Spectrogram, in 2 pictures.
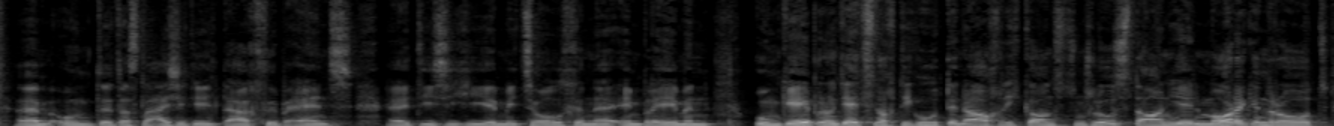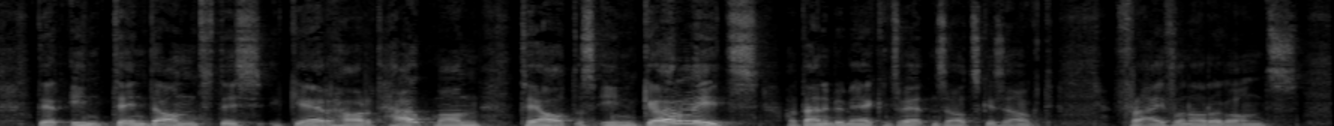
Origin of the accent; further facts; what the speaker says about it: Switzerland; also born or lived in Germany; als Schweizer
